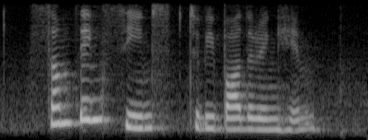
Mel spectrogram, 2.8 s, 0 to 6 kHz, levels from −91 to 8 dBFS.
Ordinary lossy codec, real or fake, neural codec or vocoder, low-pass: none; fake; codec, 16 kHz, 0.9 kbps, LongCat-Audio-Codec; 5.4 kHz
